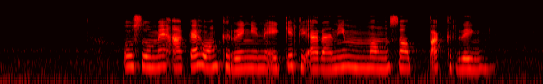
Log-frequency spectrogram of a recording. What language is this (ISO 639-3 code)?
jav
